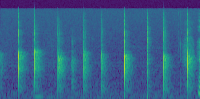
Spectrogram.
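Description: One person's hand claps, soft and sharp, in a steady rhythm of about two a second, beating time as the lead-in to a song.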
